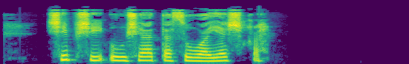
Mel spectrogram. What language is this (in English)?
Corongo Ancash Quechua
